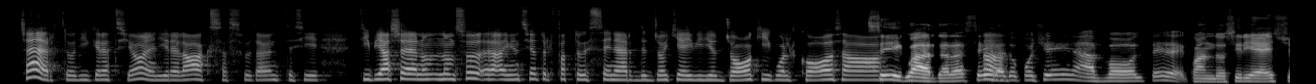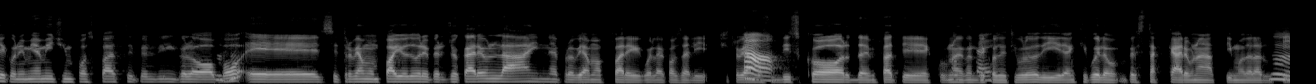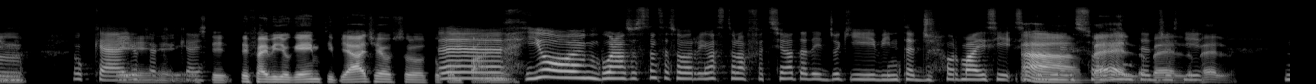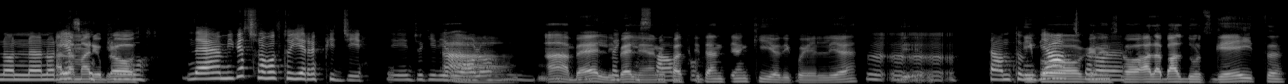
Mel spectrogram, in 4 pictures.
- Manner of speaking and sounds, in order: in English: "nerd"; "okay" said as "kay"; "okay" said as "kay"; in English: "videogame ?"; sigh; tapping
- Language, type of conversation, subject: Italian, unstructured, Come ti rilassi dopo una giornata stressante?
- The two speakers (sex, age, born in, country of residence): female, 40-44, Italy, Italy; male, 40-44, Italy, Italy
